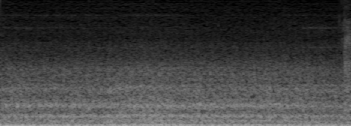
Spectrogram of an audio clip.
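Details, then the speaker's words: Hyundai Terracan misfire diagnosis at idle, injector balance active test with scan data pointing to cylinder six: low, uneven idle sags as injector one is cut, and the rpm drop shows cylinder one is firing. "all right injector number one i can feel the misfire i can hear it try again definitely dropping the rpm there on number one injector"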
